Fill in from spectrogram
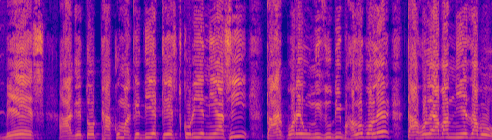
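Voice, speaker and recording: Pitched high, a cartoonish character voice speaks at a moderate pace. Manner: wily, teasing.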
